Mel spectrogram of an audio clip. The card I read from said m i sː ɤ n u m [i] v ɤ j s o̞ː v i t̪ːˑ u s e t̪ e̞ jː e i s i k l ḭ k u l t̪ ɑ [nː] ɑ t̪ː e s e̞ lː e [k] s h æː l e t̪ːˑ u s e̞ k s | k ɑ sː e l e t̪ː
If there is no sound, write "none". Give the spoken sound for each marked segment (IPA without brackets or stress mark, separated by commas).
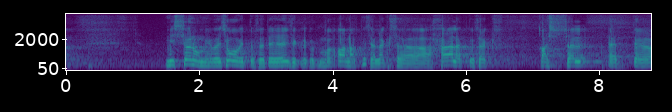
i, nː, k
